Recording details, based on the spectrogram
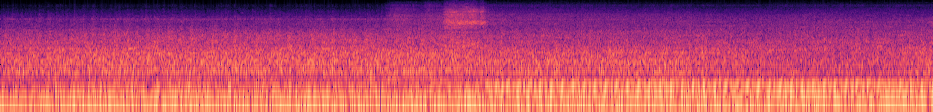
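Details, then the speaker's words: Tractor-trailer with diesel idling, foot brake held to test service side after no leaks with red button only: steady hiss of escaping air over the idle, only when service brake applied; leak appears to come from the trailer. "it sounds like it's coming from the trailer. It's only when you hit the service side brake."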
